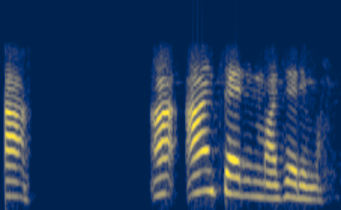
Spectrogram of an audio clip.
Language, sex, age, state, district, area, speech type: Tamil, female, 30-45, Tamil Nadu, Thoothukudi, urban, conversation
